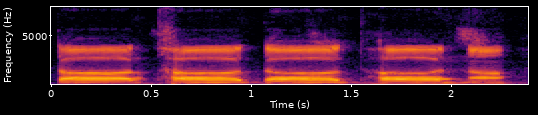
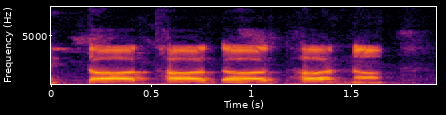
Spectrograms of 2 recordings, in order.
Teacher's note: तवर्ग जो होता है ये दंत से उच्चारित होता है।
